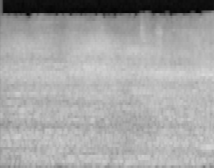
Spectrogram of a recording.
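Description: Steady background din of a large indoor exhibition hall: a broad, even rumble with faint distant voices under it.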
